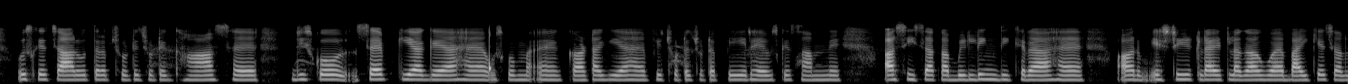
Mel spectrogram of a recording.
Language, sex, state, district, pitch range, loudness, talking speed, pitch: Hindi, female, Bihar, Purnia, 210-225 Hz, -27 LUFS, 165 wpm, 215 Hz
